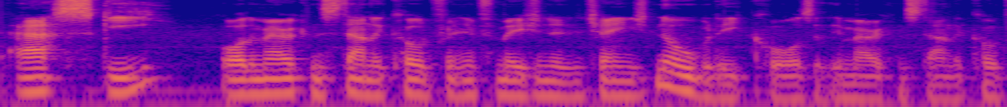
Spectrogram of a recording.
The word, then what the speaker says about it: ASCII: So here we go, the ASCII code page, pronounced ASCII, or the American Standard Code for Information Interchange.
